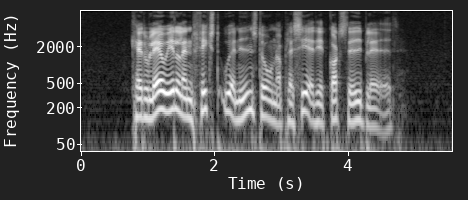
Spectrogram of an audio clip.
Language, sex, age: Danish, male, 62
